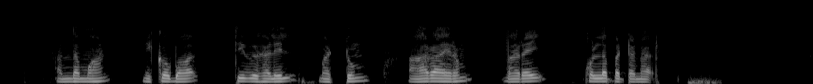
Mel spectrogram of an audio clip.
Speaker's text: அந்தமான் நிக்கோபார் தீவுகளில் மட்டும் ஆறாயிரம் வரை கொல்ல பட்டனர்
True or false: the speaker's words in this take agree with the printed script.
true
